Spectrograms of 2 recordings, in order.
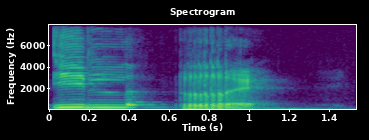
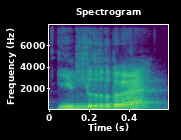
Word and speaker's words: il re: la R subito, quindi la L di il diventa R, quindi il diventa ir, per esempio, prendiamo re, se parlo lentamente il re. Il re, ma più veloce, il re.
